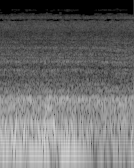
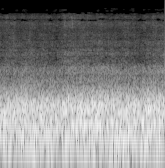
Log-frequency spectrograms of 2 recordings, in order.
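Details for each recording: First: Propane ribbon burner forge with regulator turned down to reduce fuel: low breathy roar dipping and stumbling unevenly instead of holding steady; burner sputtering from low gas pressure. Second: Propane ribbon-burner forge with regulator turned up to high pressure: strong, even, steady roar with no sputter or pulsing, unlike the sputtering at low setting; normal full burner roar.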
